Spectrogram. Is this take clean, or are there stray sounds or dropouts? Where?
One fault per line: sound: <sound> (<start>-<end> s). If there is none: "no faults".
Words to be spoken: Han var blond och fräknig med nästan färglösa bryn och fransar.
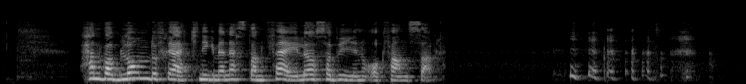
sound: laugh (5.5-7.1 s)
